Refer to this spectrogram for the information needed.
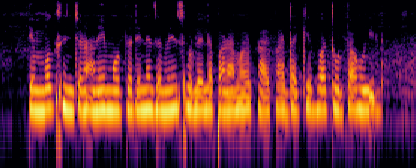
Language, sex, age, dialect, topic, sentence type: Marathi, female, 31-35, Northern Konkan, agriculture, question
